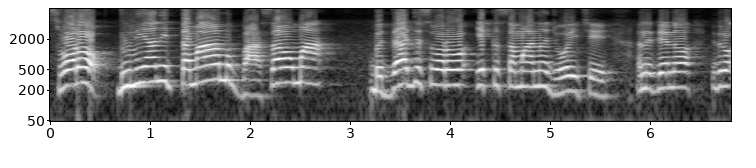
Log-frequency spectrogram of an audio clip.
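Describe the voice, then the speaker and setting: A man with a Gujarati accent teaching an English grammar lesson, patiently explaining with examples and often asking "right?". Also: very high-pitched. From India. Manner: keeps asking "right?" to check understanding; addresses students as friends, explains patiently with examples.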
